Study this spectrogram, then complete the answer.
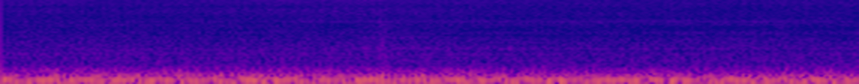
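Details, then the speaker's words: Ford Mustang with straight pipes and no catalytic converters (check engine light on), harmonic balancer reportedly shaking off; deep even idle rumble, steady low beat, no misses or knocks; oil and battery normal; idling healthy. "But yeah, everything's running good."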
